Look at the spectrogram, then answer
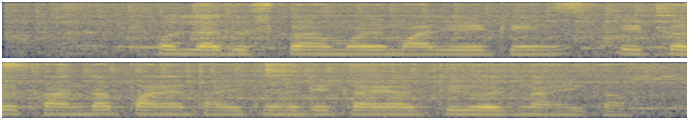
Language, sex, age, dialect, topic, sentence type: Marathi, male, 18-24, Standard Marathi, agriculture, question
